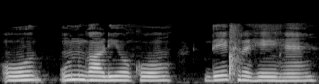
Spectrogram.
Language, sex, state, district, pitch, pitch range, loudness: Hindi, female, Haryana, Rohtak, 190 Hz, 180-195 Hz, -16 LUFS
